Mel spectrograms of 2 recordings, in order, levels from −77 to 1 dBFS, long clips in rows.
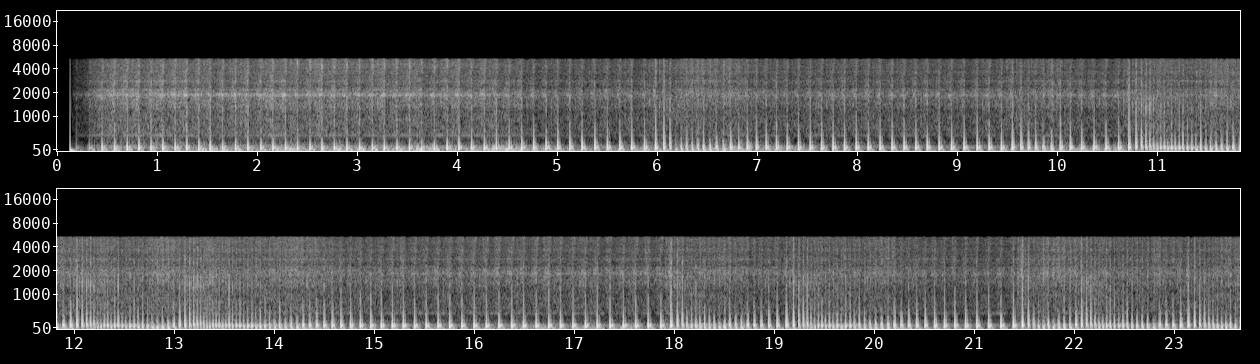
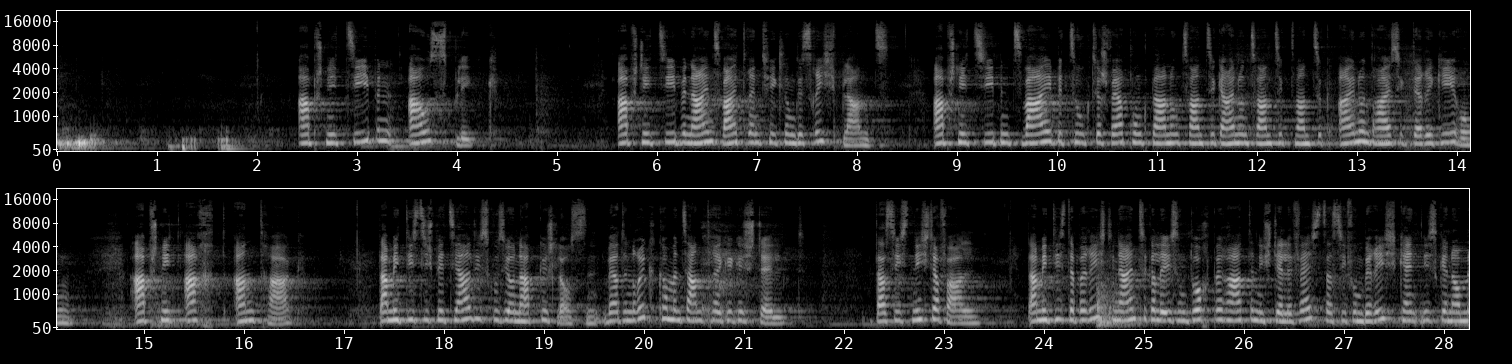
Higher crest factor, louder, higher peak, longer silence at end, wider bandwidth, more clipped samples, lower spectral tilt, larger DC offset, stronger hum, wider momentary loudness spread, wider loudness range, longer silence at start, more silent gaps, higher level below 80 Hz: second, 14 dB vs 22 dB; first, -16 LUFS vs -26 LUFS; first, 0 dBFS vs -6 dBFS; about the same, 0 s vs 0 s; second, 5.4 kHz vs 16 kHz; first, 0.4% vs under 0.1%; first, -6.5 dB/octave vs -3.5 dB/octave; neither; neither; second, 2 LU vs 11 LU; second, 0 LU vs 3 LU; first, 0.15 s vs 0 s; neither; first, -22 dBFS vs -62 dBFS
